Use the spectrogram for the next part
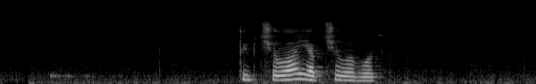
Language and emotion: Russian, neutral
